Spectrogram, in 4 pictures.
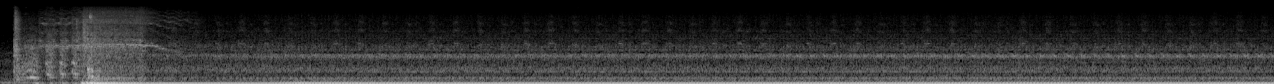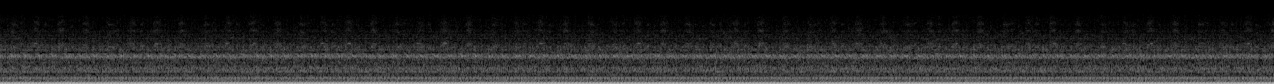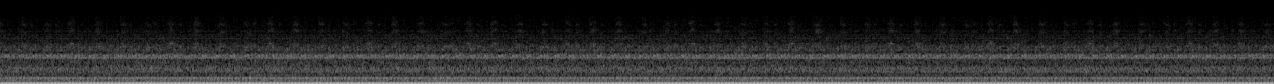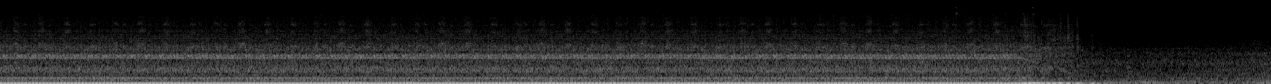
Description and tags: FR- Car engine, idle, exhaust
car engine exhaust full mix including burbles from exhaust distant engine sounds
car, engine, exhaust, idle, motor, start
